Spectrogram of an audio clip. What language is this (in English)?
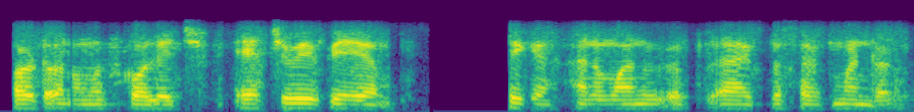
Marathi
